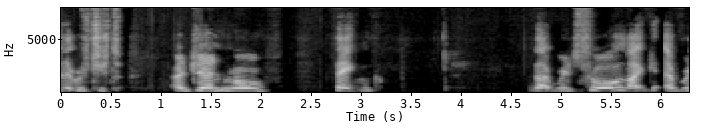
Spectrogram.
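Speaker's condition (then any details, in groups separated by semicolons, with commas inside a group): Spastic quadriplegic cerebral palsy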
